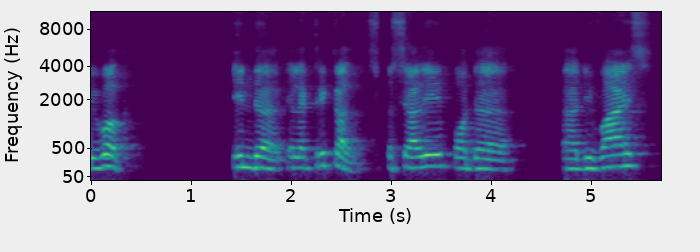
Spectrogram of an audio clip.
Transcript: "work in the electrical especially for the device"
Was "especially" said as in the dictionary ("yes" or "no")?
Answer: no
